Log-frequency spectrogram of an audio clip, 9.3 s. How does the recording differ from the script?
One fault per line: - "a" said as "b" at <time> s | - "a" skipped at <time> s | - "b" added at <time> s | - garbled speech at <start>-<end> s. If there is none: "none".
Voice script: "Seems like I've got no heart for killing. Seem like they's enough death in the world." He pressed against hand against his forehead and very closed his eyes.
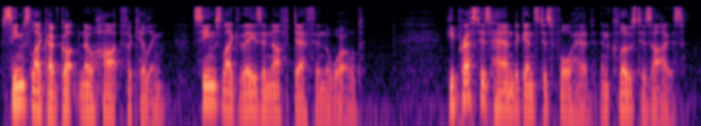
- "Seem" said as "Seems" at 2.5 s
- "against" said as "his" at 6.4 s
- "very" skipped at 8.1 s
